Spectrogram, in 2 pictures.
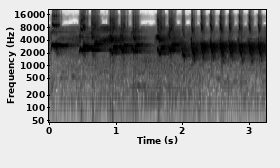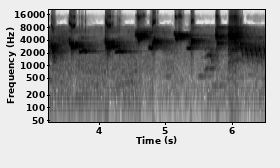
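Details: Long-tailed shrike giving strange vocalizations, rapid rattling chatter with buzzy rasps and short whistled notes, fairly steady rhythm of quick repeated elements.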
